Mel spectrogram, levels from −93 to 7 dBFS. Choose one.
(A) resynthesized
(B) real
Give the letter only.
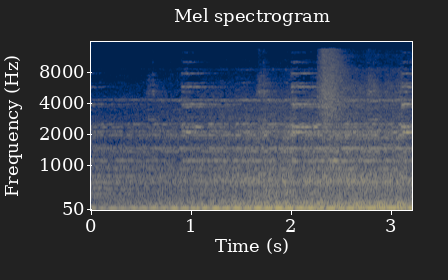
A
